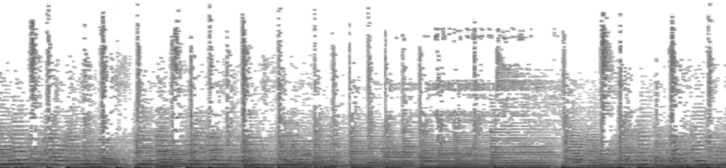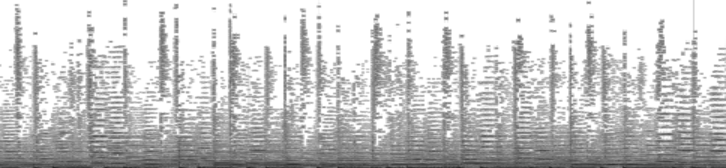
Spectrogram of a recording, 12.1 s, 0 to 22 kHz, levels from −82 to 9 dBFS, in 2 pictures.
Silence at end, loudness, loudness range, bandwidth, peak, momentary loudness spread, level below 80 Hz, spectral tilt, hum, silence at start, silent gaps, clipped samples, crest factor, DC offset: 0 s; -13 LUFS; 2 LU; over 20 kHz; 0 dBFS; 3 LU; -16 dBFS; -5.5 dB/octave; none; 0 s; none; under 0.1%; 12 dB; under 0.1%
